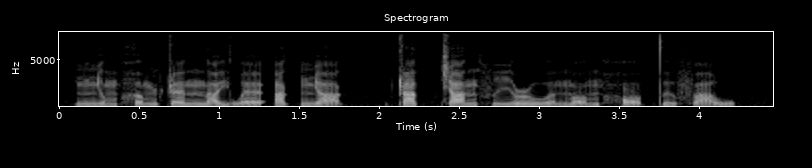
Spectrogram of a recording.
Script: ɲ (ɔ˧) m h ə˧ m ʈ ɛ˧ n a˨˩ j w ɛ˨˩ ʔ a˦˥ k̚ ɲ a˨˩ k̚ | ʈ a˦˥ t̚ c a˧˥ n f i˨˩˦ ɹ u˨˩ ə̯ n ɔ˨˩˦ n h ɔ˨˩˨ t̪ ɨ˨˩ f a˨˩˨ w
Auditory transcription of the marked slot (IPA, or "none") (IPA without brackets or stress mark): ə˧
